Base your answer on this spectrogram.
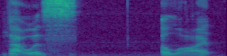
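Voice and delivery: quiet. Acted. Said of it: "he just kinda goes".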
